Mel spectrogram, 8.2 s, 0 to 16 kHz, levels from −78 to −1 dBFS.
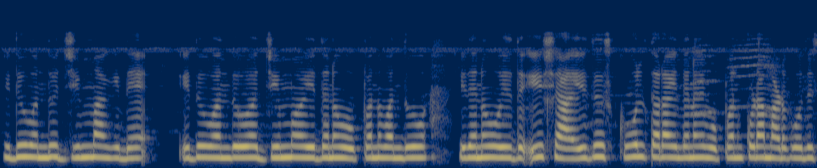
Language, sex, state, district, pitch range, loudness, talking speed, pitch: Kannada, female, Karnataka, Belgaum, 230-245 Hz, -25 LUFS, 160 wpm, 240 Hz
